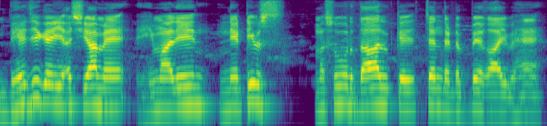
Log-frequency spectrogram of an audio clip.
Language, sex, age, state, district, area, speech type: Urdu, male, 18-30, Bihar, Purnia, rural, read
